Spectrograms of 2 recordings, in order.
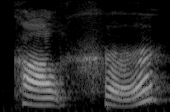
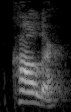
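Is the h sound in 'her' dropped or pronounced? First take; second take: pronounced; dropped. First: The h sound in 'her' is pronounced. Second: The h sound in 'her' is dropped. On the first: "We don't say call her" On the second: "when people are speaking naturally, we say call her"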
